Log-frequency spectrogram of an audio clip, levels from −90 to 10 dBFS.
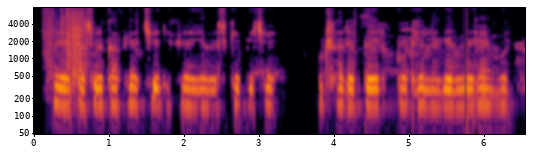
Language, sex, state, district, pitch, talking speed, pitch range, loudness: Hindi, male, Bihar, Supaul, 155 Hz, 175 wpm, 150-160 Hz, -23 LUFS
